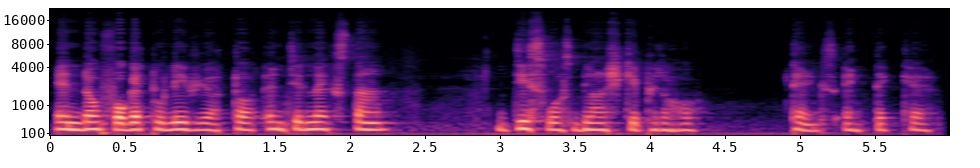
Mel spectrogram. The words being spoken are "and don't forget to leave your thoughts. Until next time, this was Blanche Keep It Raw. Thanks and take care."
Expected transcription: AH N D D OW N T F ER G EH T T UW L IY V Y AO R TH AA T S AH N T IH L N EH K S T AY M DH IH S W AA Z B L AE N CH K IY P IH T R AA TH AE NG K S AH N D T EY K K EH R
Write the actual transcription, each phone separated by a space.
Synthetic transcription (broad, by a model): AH N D D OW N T F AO G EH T T UW L IY V Y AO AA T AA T AH N T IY L N EH K S T AY M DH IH S W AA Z B L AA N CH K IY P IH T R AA T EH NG K S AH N T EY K K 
